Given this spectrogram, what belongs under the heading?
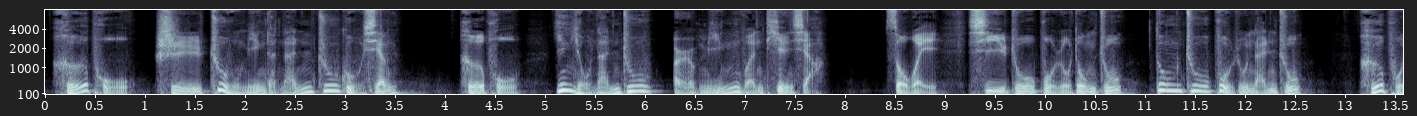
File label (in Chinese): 男, 品牌宣传; “南珠故乡合浦”宣传配音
